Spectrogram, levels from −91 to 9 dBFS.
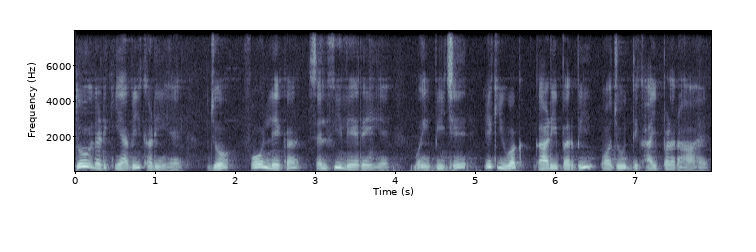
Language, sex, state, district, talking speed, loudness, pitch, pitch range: Hindi, male, Bihar, Saharsa, 190 wpm, -19 LUFS, 115 Hz, 105-130 Hz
